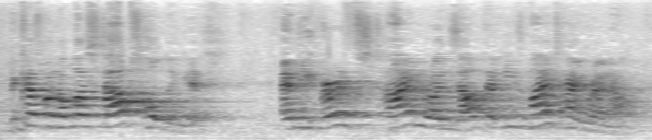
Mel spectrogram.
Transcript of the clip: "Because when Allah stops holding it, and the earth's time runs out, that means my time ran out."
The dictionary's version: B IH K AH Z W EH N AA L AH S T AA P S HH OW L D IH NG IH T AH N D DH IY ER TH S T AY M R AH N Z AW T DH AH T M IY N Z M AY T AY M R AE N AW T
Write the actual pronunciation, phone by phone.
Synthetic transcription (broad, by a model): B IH K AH Z W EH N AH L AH S T AA P S HH OW L D IH NG IH T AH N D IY ER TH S T AY M R AH N Z AW T DH AH T M IY N Z M AY T AY M R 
